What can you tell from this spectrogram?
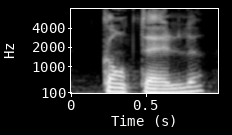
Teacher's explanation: you won't pronounce it like d to make the liaison, but you will pronounce it like t · when you will have this D, you will phonetically pronounce it like T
